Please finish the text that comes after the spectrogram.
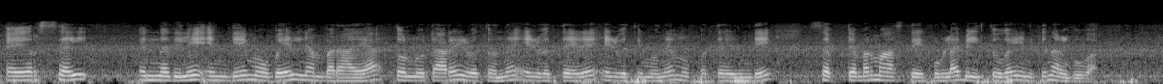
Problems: constant background noise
